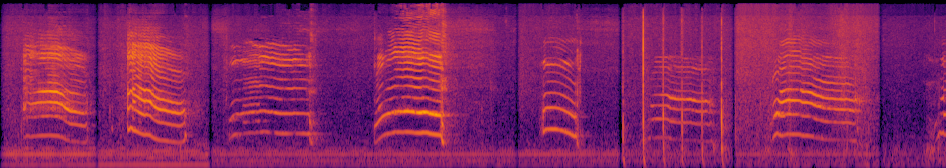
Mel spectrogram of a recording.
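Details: Domestic cat, about two years old by estimate, wailing angrily or sulking when its owner works late or stays out overnight: six drawn-out, siren-like meows that rise and fall, some clipped short, with a few sharp clicks in between.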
